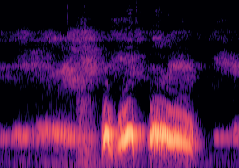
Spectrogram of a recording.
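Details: Spotted dove used as a decoy to draw in wild doves. A low, soft hum leads into a loud phrase: a quick bending double note, then a longer coo that slides downward.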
